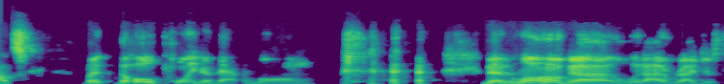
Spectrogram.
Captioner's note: laughs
